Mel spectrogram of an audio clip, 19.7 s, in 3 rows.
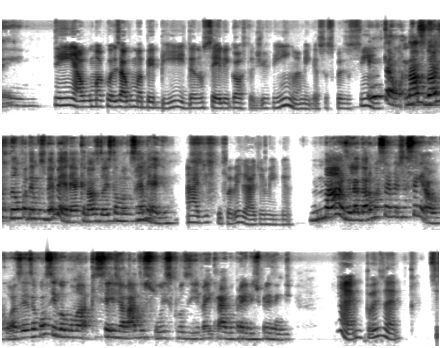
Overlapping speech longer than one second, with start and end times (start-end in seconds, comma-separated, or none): none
